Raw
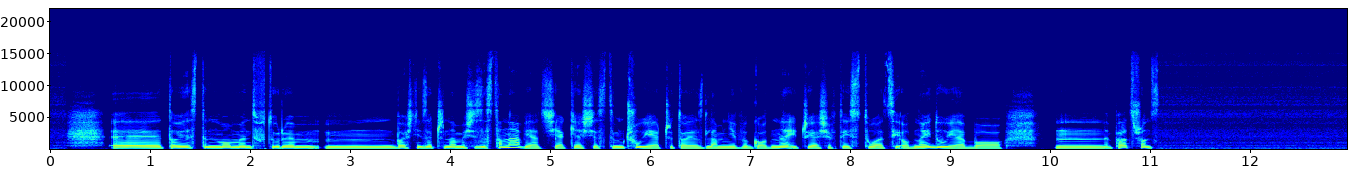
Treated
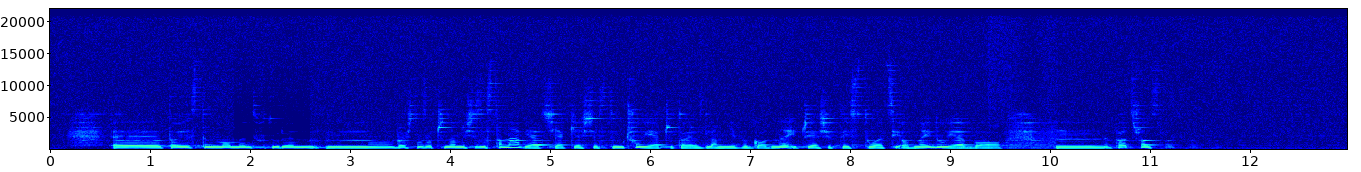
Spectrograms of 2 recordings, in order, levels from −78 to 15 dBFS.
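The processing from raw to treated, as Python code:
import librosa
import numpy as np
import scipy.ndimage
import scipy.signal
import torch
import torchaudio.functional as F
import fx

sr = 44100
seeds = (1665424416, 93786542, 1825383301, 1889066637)

y = fx.overload_stage(x, sr, gain_db=24.0, at=(3.18, 3.84))
y = scipy.signal.sosfilt(scipy.signal.butter(2, 55.0, 'highpass', fs=sr, output='sos'), y)
y = fx.low_shelf(y, sr, hz=490.0, db=6.5)
y = fx.comb_fb(y, sr, f0_hz=690.0, decay_s=0.4, harmonics='all', damping=0.0, mix_pct=90)
y = fx.echo_feedback(y, sr, ms=239, feedback_pct=48, wet_db=-18.0)
y = fx.dmg_noise_colour(y, sr, seeds[0], colour='white', level_db=-58.0)
y = fx.peak_eq(y, sr, hz=2600.0, db=-9.0, octaves=2.8, at=(1.84, 2.6))
y = fx.band_squash(y, sr, depth_pct=70, at=(9.38, 10.08))
y = F.gain(torch.from_numpy(y), 2.0).numpy()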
